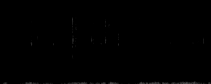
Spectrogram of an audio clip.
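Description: Faint, irregular clicks of computer keyboard keystrokes as text is typed.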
